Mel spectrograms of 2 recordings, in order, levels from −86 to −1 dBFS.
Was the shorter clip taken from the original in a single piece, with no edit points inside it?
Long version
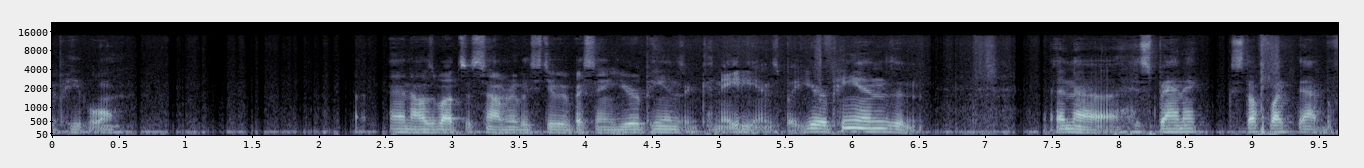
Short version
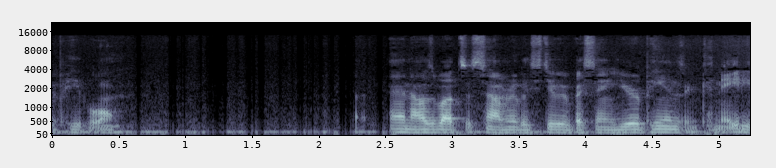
yes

